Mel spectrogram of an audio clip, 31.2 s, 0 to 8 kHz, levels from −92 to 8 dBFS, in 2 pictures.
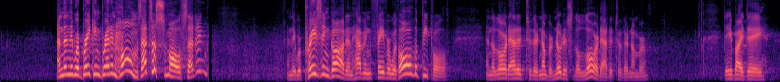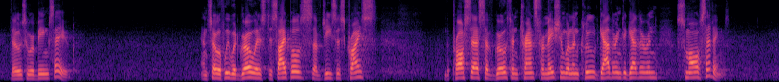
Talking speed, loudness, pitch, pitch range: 135 wpm, -22 LUFS, 175 Hz, 155-210 Hz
